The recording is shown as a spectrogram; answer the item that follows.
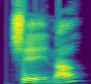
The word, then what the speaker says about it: cena: Cane, CHIARO, CENA, CUORE, CINEMA. So in the words cena and cinema, the C is soft because it's followed by the vowels E and I.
